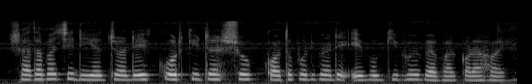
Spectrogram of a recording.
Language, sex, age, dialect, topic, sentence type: Bengali, female, 25-30, Rajbangshi, agriculture, question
